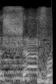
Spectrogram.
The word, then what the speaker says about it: SHATG: And now it's time for The Shat Report. Stuff happening around the globe. Uh, uh, the the G is silent.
